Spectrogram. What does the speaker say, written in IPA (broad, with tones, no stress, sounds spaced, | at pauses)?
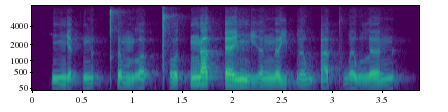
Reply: ɲ a˨˩ k̚ n ə˨˩ t̚ t̪ʰ ə˨˩ m l ɔ˨˩ t̚ t̪ʰ o˨˩ t̚ ŋ a˦˥ t̚ ʔ ɛ˧ ɲ i˧ ə̯ n ə˧ j ɓ ə˧ w ʔ a˨˩ t̚ k w ə˧ w l ə˧ n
